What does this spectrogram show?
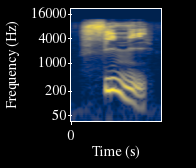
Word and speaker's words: finit: Il, elle finit. So, I-T. Final T, not pronounced.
